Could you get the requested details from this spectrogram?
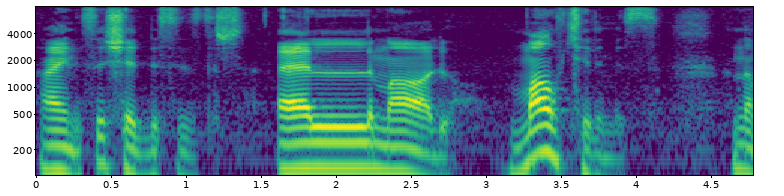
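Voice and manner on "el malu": El malu very slow and louder, with the l clearly sounded; El malu stretched out, with the lam pronounced; slow Arabic demo. Shown as a demonstration. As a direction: read El malu slowly and loudly to the class. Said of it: "Elif lam eklersen el malu olur".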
